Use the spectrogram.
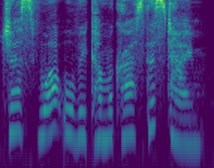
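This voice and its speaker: A woman voicing a tiny, childlike fairy companion in an English video game dub, squeaky and exclaiming. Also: normal speed, fairly bright tone. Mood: wondering.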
